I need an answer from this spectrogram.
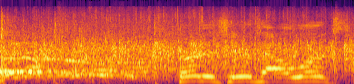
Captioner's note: cheers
